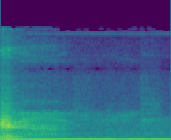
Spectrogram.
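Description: Steady low electrical hum in the recording, with a brief rustle of handling noise at the start as the camera is moved.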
